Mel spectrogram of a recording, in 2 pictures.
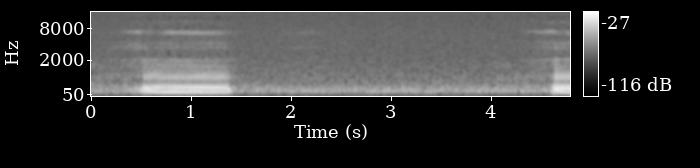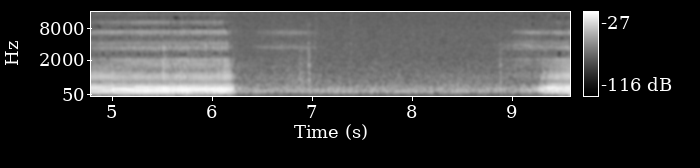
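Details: Dog snoring: two long, buzzing, rattling snores on in-breaths about four seconds apart, with quiet breathing between; ordinary snoring.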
